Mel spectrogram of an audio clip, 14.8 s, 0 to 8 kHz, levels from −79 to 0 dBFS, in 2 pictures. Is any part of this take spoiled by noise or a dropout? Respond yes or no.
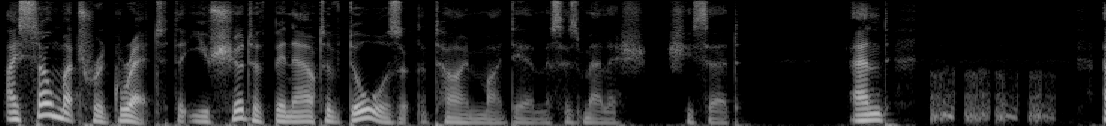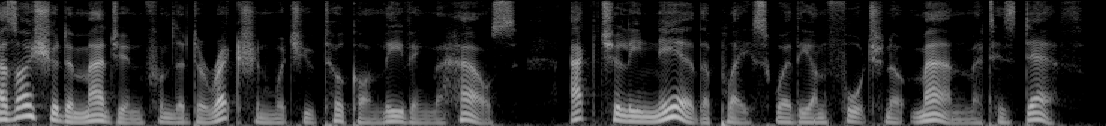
yes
